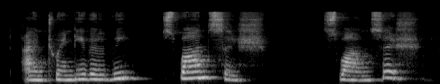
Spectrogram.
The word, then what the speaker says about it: zwanzig: Zwanzig. This ZIG will pronounce like a ish.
